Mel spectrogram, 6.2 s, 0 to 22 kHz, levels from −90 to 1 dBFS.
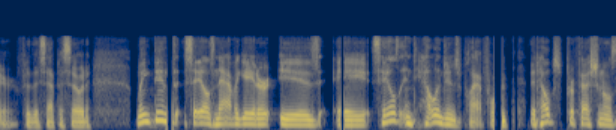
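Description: Packet loss on an ADPCM call cuts hard-edged silent gaps at 1.66–1.80 s (60 ms), 3.40–3.45 s (40 ms) and 4.94–5.22 s (160 ms scattered). The waveform drops to silence, and the speech returns slightly distorted as the decoder's predictor resyncs.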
